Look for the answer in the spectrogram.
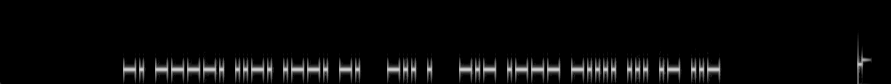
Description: Morse code, heard as a keyed tone, about 30 wpm, 700 Hz. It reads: N9FPN DE KJ6SAU
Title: USA Callsign DE Callsign 30wpm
